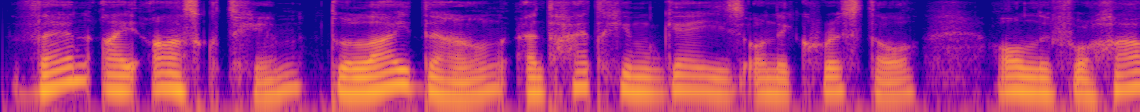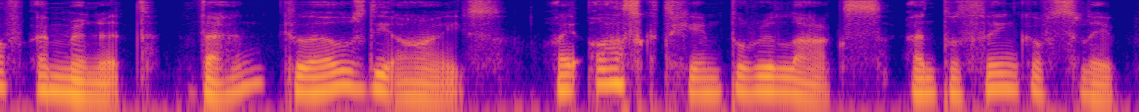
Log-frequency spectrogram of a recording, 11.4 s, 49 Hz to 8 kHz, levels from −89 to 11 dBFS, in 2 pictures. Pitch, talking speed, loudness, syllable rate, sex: 120 Hz, 175 wpm, -19 LUFS, 4.3 syllables/s, male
